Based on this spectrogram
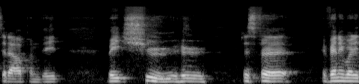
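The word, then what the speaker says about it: Hsu: up and beat beat Shoe who just for if anybody doesn't know who Shoe is, H S U his name is spelled from Chinese Taipei.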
